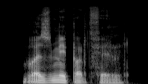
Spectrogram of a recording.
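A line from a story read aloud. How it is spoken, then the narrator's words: Gruff mumble. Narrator (Russian): буркнул он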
